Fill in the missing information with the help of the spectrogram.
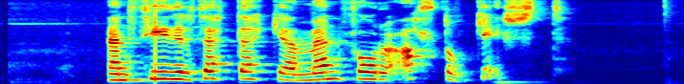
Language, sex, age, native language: Icelandic, female, 40-49, Icelandic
